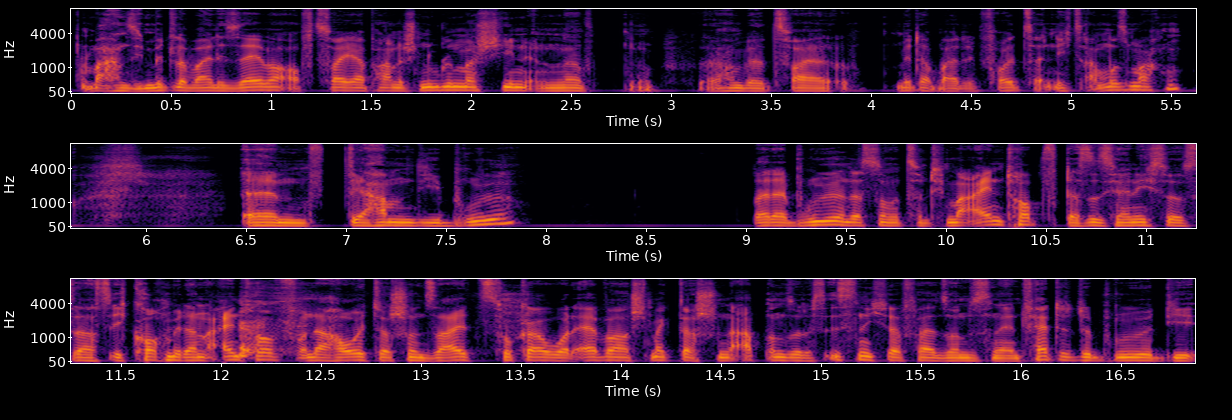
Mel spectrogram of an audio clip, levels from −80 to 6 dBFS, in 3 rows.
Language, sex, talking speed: German, male, 260 wpm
